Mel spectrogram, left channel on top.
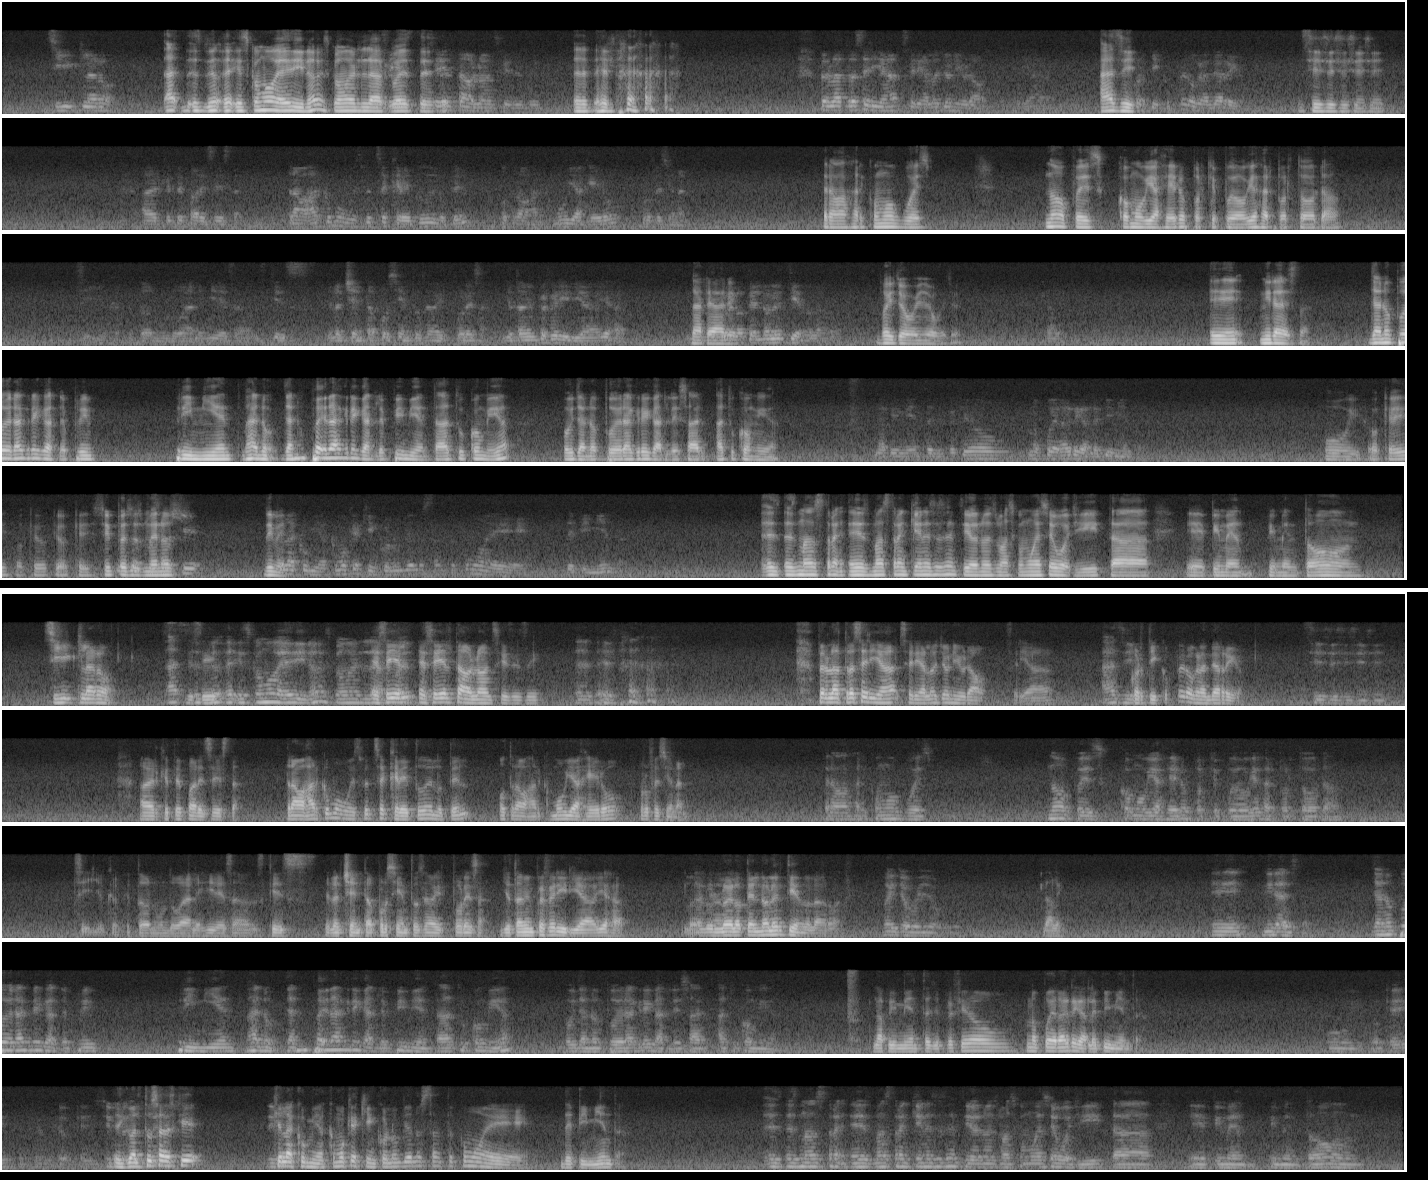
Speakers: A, on the right; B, on the left.
A: Sí, claro. Sí,
B: Ah, es,
A: sí.
B: no, e, es como Eddie, ¿no? Es como el largo
A: Ese y el,
B: este.
A: ese y el tablón, sí, sí, sí.
B: el- el- <laughs>
A: Pero la otra sería, sería lo Johnny Bravo. Sería
B: Ah, sí.
A: cortico, pero grande arriba.
B: Sí, sí, sí, sí, sí.
A: A ver qué te parece esta. ¿Trabajar como huésped secreto del hotel o trabajar como viajero profesional?
B: Trabajar como huésped. No, pues como viajero, porque puedo viajar por todo lado.
A: Sí, yo creo que todo el mundo va a elegir esa. Es que es el 80% se va a ir por esa. Yo también preferiría viajar. Lo,
B: Dale,
A: lo-
B: dale.
A: lo del hotel no lo entiendo, la verdad.
B: Voy yo, voy yo, voy yo.
A: Dale.
B: Eh, mira esta. Ya no poder agregarle pimienta, <laughs> bueno, ya no poder agregarle pimienta a tu comida o ya no poder agregarle sal a tu comida.
A: La pimienta, yo prefiero no poder agregarle pimienta.
B: Uy, ok, ok, ok, ok. Sí,
A: Igual
B: pues es menos,
A: tú sabes que,
B: dime,
A: que la comida como que aquí en Colombia no es tanto como de, de pimienta.
B: es, es más, tran- es más tranquila en ese sentido, no es más como de cebollita, eh, pimen- pimentón,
